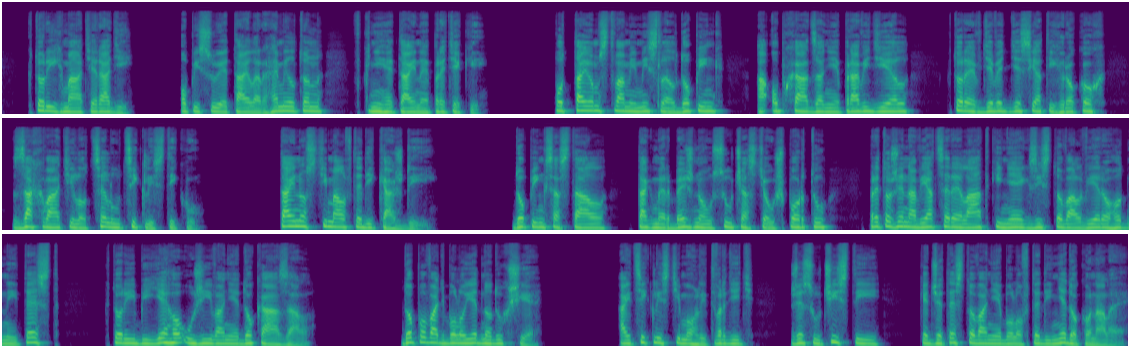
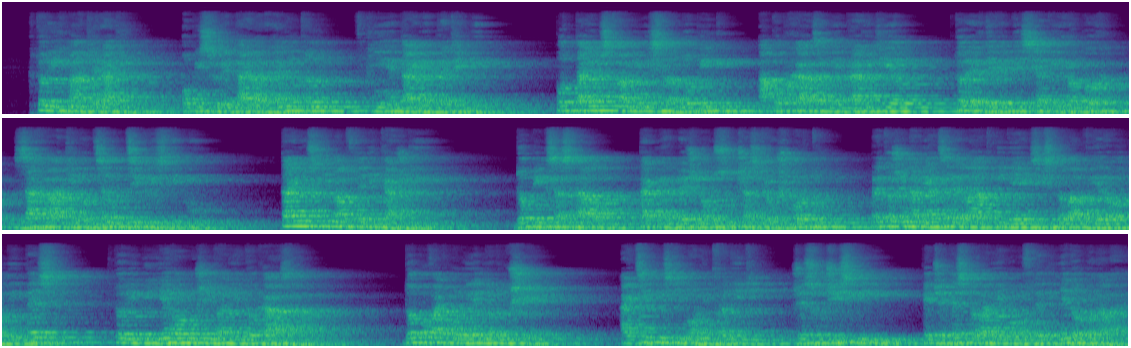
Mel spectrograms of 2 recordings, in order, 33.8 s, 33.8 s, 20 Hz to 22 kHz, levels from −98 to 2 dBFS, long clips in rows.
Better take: first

